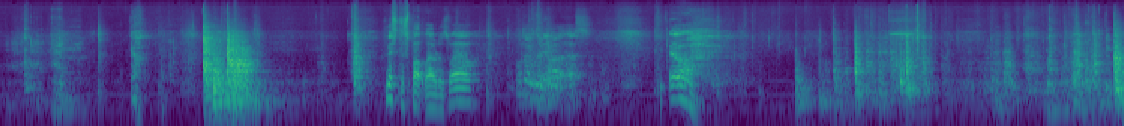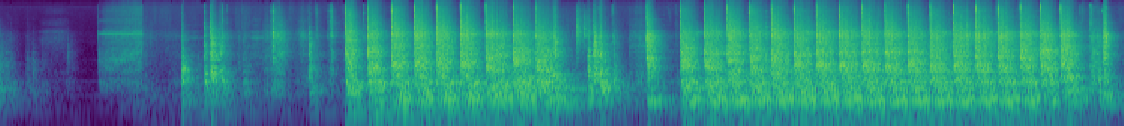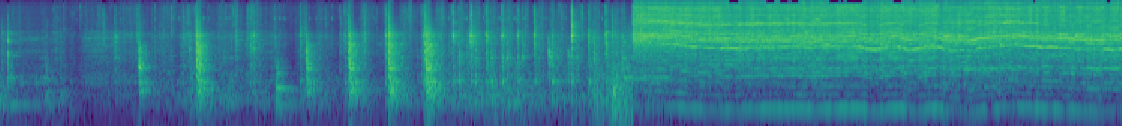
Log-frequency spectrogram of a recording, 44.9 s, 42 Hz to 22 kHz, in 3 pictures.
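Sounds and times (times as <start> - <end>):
hammer striking sheet metal: 19.6 - 29.9, 38.4 - 44.9.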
